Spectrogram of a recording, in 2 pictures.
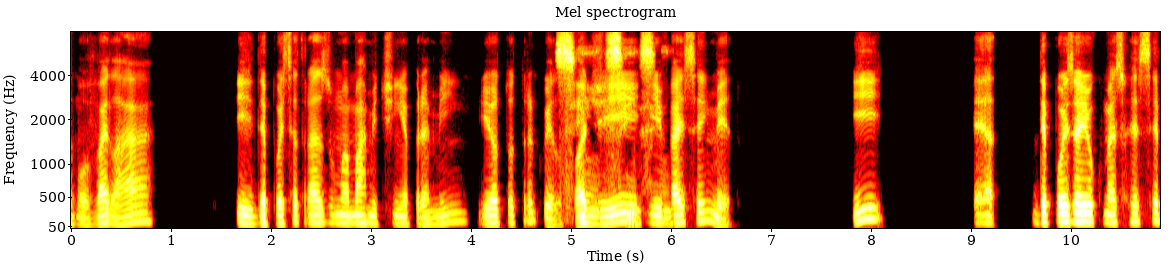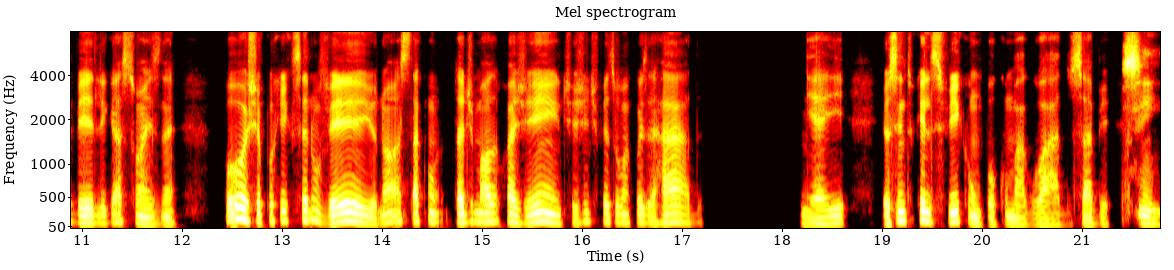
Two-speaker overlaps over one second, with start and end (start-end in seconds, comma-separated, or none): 4.8-6.0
